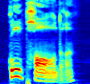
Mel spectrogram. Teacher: You've got OM, and after that you've got a consonant, so you will get the sound on, nasal, okay? You don't hear any M here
